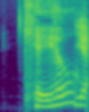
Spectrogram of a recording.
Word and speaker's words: Cathal: Okay, the T is silent. – Cahill? – Yes.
